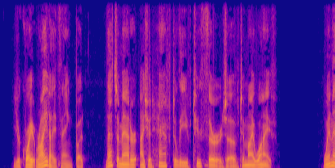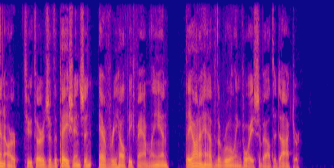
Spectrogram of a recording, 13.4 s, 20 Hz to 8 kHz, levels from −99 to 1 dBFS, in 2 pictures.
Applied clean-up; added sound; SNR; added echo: none; none; none; none.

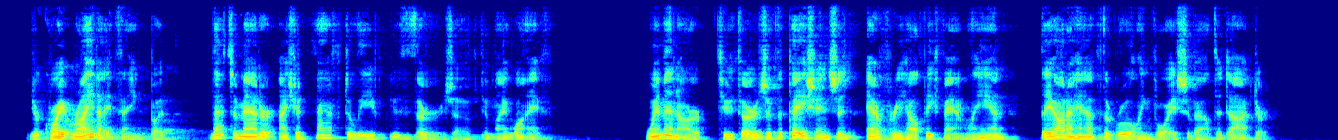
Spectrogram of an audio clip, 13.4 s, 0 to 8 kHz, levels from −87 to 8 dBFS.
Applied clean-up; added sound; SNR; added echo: neural mask model DeepFilterNet 3.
